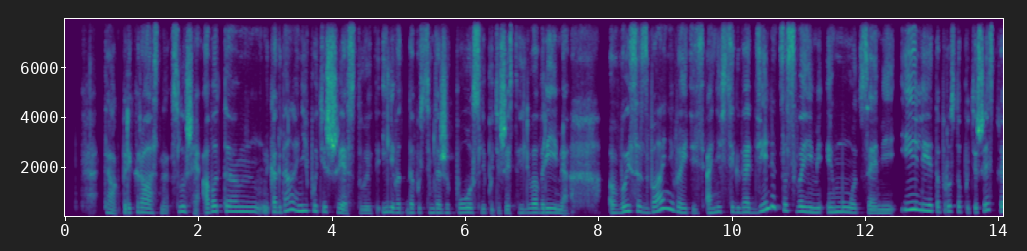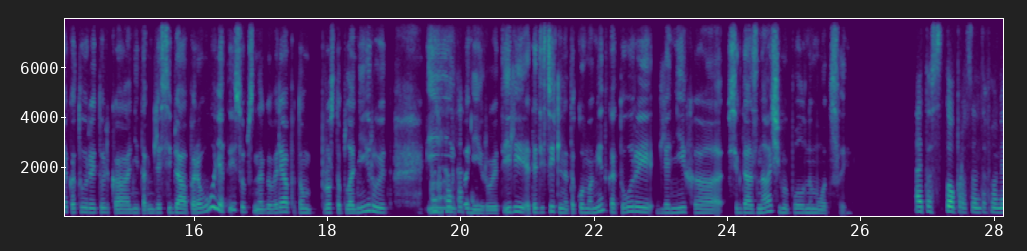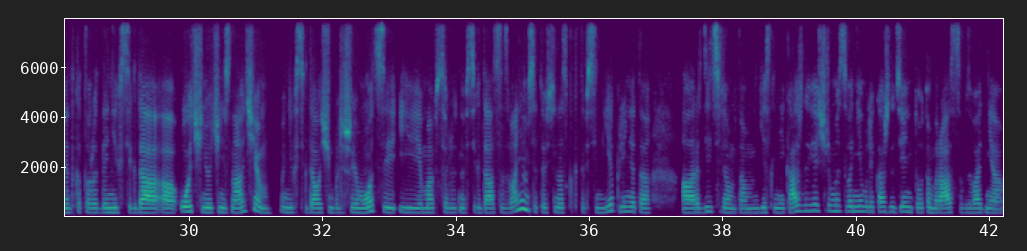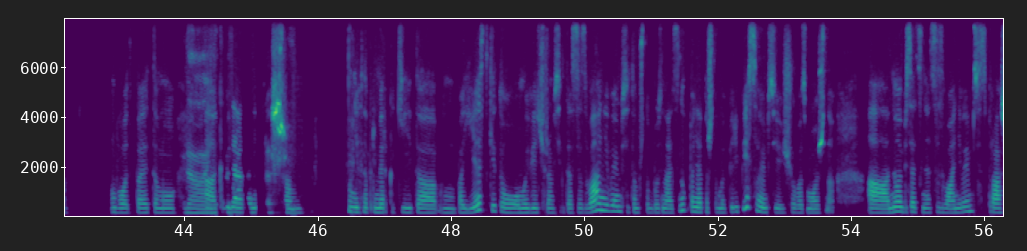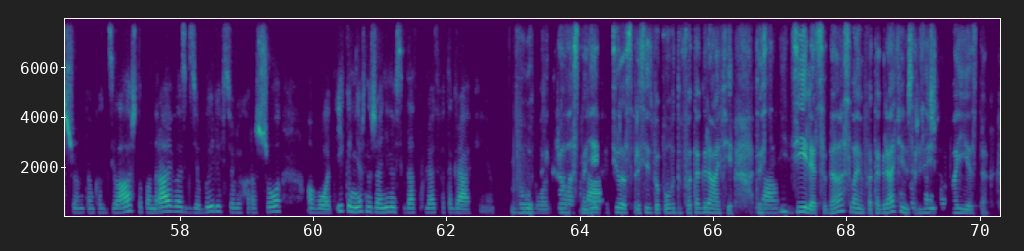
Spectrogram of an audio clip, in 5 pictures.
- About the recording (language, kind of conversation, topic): Russian, advice, Как выбрать подарок близкому человеку и не бояться, что он не понравится?
- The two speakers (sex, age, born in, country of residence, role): female, 30-34, Belarus, Italy, user; female, 40-44, Russia, Italy, advisor
- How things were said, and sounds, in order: tapping; laugh; other background noise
